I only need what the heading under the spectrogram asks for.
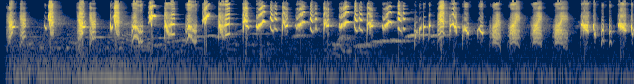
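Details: Long-tailed shrike in agitated, energetic song used to provoke other shrikes into singing: rapid series of sharp chirps and buzzy notes with fast downslurred whistles, nearly continuous, bright and high-pitched, little background noise.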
